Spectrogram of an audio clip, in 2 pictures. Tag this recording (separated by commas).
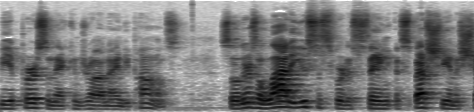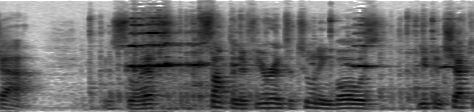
Speech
